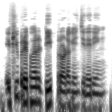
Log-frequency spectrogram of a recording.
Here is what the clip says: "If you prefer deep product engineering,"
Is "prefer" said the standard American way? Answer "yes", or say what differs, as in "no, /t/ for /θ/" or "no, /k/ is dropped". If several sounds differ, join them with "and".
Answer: no, /p/ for /f/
